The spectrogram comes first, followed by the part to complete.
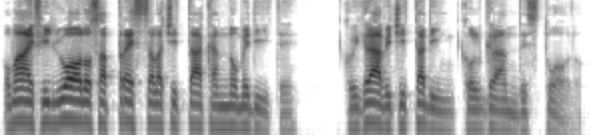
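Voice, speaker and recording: A man voicing a wise old male poet guide, speaking in calm, measured verse. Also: lowish voice, no room sound, clean studio sound, close to an everyday voice. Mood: solemn. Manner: measured, solemn recitation of verse.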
